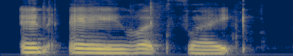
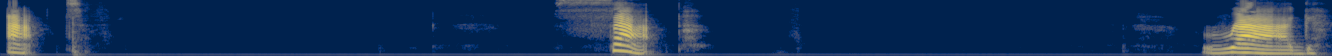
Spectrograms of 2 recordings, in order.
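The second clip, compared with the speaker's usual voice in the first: each word said slowly and clearly, the last two much louder; teacher saying words to echo; 4 semitones lower, 9 dB louder, much slower than usual. Shown as a demonstration. Teacher gives the class words to echo, punching each one loud. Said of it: "My first word is".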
